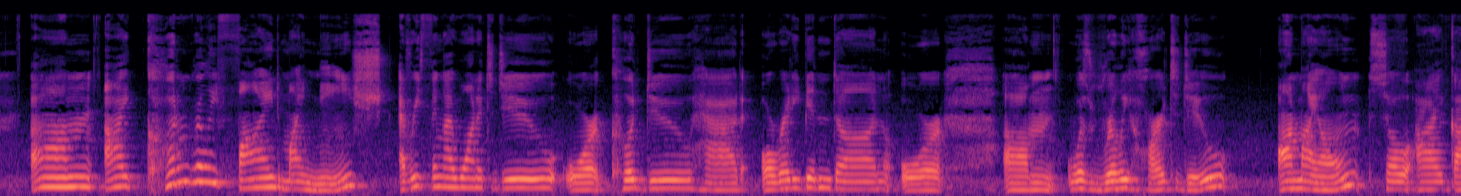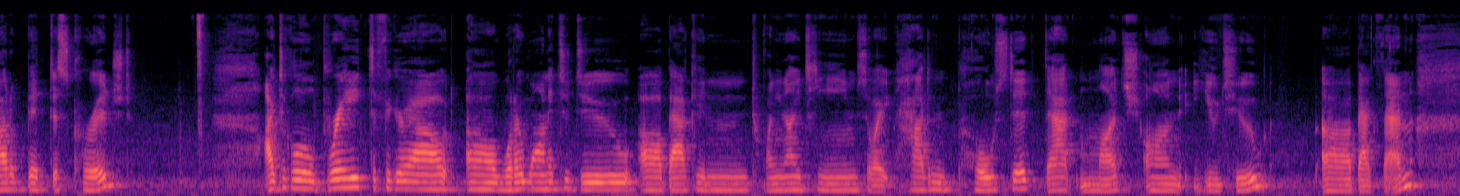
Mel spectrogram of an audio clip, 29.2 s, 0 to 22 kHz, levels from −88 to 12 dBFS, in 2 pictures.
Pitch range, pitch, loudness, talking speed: 135-175 Hz, 150 Hz, -22 LUFS, 130 wpm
